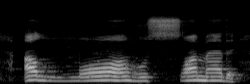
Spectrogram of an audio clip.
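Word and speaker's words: اللَّهُ الصَّمَدُ: আল্লাহু আহাদ আল্লাহুস সামাদ আমরা যে জায়গাতে বেশি ভুল করি সেটা হচ্ছে আল্লাহ আল্লাহুস সামাদ বলি আল্লাহ হবে আল্লাহ শব্দের ডান পাশে জবর এবং পেশ থাকলে পুর হয় আর আল্লাহ শব্দের ডানে জের থাকলে বারিক হয় মানে পাতলা হয় এখানে পুর হবে আল্লাহুস সামাদ হামজা লাম জবর আল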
